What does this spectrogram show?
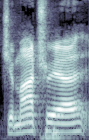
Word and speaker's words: Gematria: Gematria is spelled like Gem, G-E-M, and then A-T-R-I-A, Gematria Effect with a E, .news.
